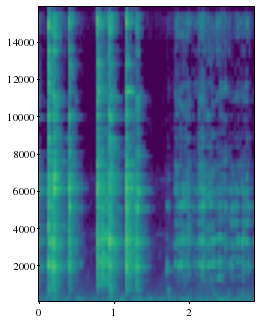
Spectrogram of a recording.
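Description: Potato salad being mixed with a utensil for a Swiss German Härdöpfelsalat with mustard and apple cider vinegar: several sharp clinks and scrapes against a bowl in quick bursts, then a softer, continuous stirring shuffle, close and alone.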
